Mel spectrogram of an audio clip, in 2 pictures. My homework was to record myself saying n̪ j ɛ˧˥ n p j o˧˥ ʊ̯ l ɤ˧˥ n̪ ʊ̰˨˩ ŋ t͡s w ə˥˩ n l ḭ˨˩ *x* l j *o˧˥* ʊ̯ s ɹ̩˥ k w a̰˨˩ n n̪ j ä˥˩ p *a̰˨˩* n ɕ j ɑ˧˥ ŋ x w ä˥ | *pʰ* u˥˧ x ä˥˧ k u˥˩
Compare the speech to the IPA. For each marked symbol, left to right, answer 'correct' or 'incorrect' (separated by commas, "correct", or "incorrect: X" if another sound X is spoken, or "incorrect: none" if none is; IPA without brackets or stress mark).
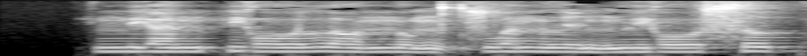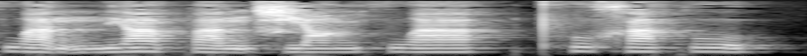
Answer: incorrect: ŋ, correct, correct, correct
